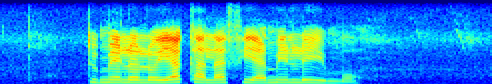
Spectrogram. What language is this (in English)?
Tswana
